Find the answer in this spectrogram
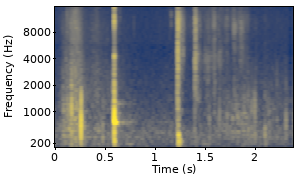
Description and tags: I recorded how I was throwing a cone in the forest.
throwing, forest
